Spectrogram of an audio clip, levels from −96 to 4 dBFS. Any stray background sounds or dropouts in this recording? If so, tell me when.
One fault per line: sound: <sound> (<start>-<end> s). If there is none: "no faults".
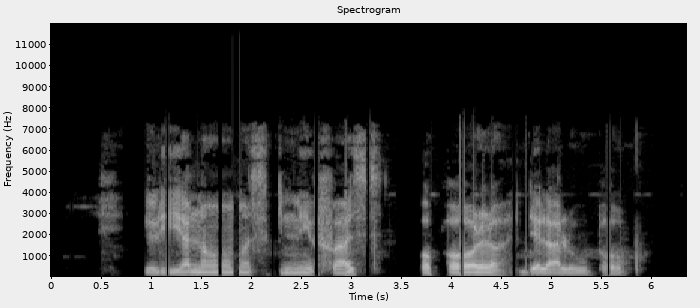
sound: dropout (1.8-1.9 s)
